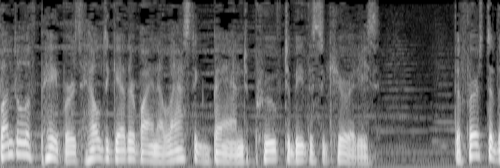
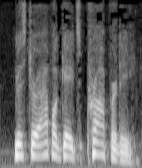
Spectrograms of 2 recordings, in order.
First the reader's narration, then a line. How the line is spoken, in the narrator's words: cried out triumphantly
